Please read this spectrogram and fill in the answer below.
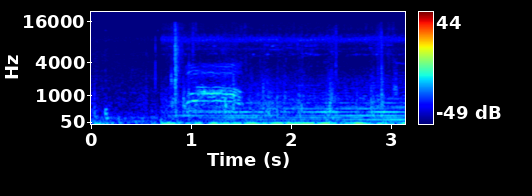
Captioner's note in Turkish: Bağırma sesleri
